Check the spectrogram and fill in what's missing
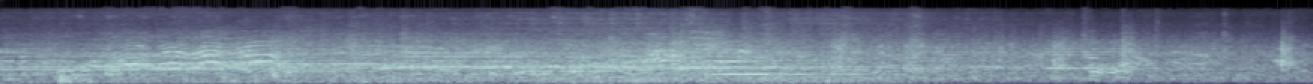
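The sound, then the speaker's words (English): A packed train bound for Ayutthaya rolls out of a station with a steady rail rumble while a dense mass of red-shirt rally supporters cheers and shouts, loud and continuous throughout. “And in a sea of cheering red, we trundle out of the station.”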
